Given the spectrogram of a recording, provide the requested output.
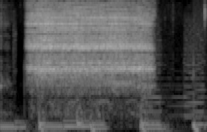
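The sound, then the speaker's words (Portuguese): A voice imitates tinnitus with a loud, steady, high-pitched hiss held for over a second, like a pressure cooker venting, cutting off abruptly with faint breaths around it. “Minha cabeça parece que tem um, uma panela de pressão dentro. Meu tinnitus não é daquele que fica um barulhinho assim, não.”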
